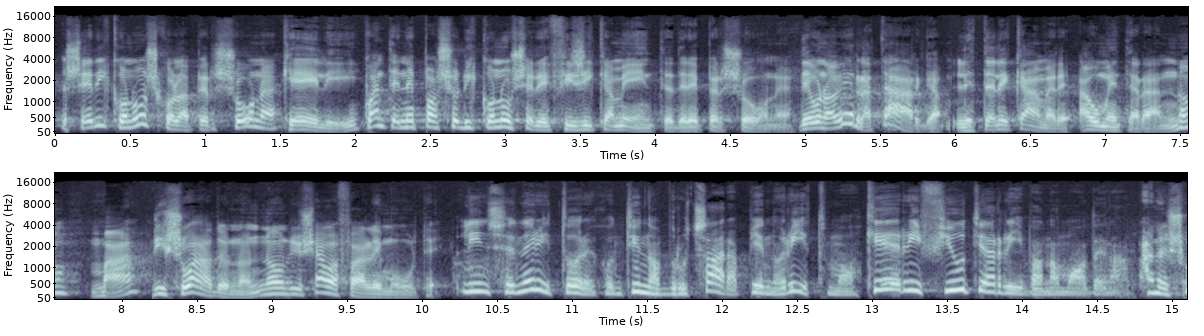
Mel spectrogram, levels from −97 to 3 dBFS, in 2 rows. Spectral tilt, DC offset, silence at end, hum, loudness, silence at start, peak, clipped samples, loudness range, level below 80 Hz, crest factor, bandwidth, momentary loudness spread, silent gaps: -4 dB/octave; under 0.1%; 0 s; none; -14 LUFS; 0 s; 0 dBFS; under 0.1%; 1 LU; -56 dBFS; 14 dB; 17 kHz; 5 LU; none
